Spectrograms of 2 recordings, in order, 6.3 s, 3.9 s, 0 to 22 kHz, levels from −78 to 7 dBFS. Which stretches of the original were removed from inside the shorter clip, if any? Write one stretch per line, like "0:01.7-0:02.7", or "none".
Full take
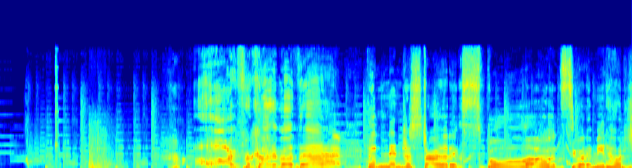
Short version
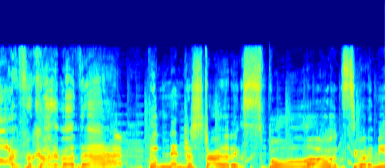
none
